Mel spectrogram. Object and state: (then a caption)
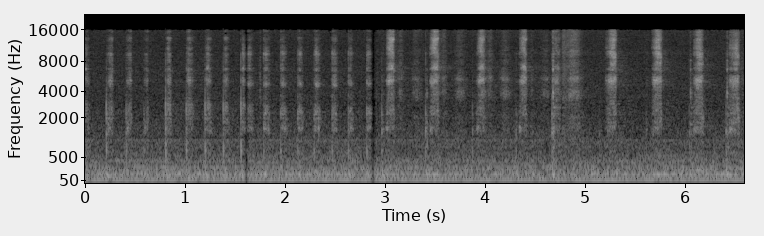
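Stylus on matte-protected tablet screen. A plastic stylus tip makes quick, repeated hatching strokes across an iPad's glass screen covered with a matte plastic screen protector while painting hair. Each stroke gives a soft, bright scratch and rub in a rapid, even rhythm, over a steady low hum.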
